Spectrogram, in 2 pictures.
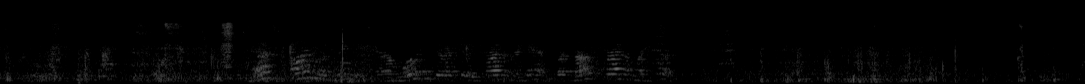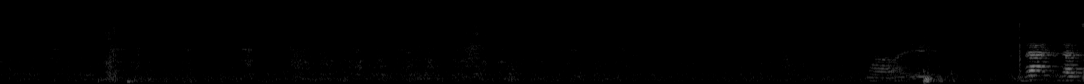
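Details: A 4-year-old male Shiba Inu romping on fresh bed pillows gives high, wavering whines and yelps in short bursts, with human voices nearby.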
